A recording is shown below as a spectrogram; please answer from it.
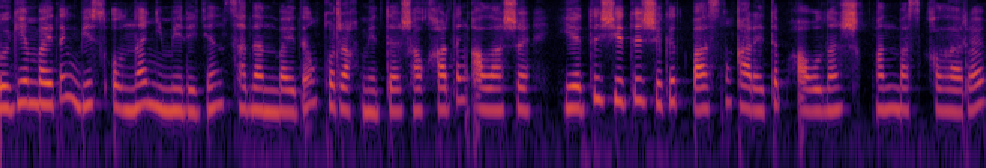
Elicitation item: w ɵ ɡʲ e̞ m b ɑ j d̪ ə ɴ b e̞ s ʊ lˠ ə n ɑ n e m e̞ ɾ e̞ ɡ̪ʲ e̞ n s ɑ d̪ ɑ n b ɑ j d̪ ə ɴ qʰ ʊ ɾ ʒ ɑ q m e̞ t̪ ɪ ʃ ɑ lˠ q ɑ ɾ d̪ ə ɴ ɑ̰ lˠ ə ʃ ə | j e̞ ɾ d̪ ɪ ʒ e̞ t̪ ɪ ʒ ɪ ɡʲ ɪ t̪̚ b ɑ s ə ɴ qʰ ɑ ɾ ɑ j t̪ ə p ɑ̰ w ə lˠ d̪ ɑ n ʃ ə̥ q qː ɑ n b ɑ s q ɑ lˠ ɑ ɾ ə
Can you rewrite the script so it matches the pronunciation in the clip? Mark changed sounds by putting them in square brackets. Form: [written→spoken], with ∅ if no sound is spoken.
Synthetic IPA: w ɵ ɡʲ e̞ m b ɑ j d̪ ə ɴ b e̞ s ʊ lˠ ə n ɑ n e m e̞ ɾ e̞ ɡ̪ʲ e̞ n s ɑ d̪ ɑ n b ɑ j d̪ ə ɴ qʰ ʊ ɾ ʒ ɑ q m e̞ t̪ ɪ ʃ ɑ lˠ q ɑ ɾ d̪ ə ɴ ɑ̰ lˠ [ə→ɑ] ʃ ə | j e̞ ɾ d̪ ɪ ʒ e̞ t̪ ɪ ʒ ɪ ɡʲ ɪ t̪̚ b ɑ s ə ɴ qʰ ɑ ɾ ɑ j t̪ ə p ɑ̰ w ə lˠ d̪ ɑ n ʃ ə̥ q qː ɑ n b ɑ s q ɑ lˠ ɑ ɾ ə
